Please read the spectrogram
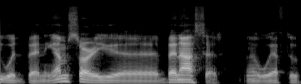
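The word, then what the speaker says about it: Bennacer: I'm sorry, Ben Asser. We have to pronounce it correctly, Algerian name.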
